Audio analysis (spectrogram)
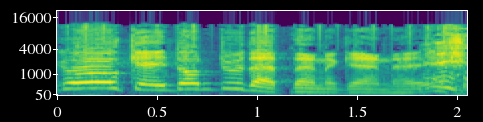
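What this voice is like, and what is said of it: Bad put-on Canadian accent. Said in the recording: “Probably worst Canadian accent ever.”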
